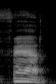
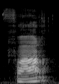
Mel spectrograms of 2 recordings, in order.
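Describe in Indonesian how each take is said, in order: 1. Vokalnya berubah menjadi bunyi seperti 'e'. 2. Vokalnya adalah bunyi 'a' terbuka yang biasa. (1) "tetapi fährt" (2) "bukan fart pada er, sie, es"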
